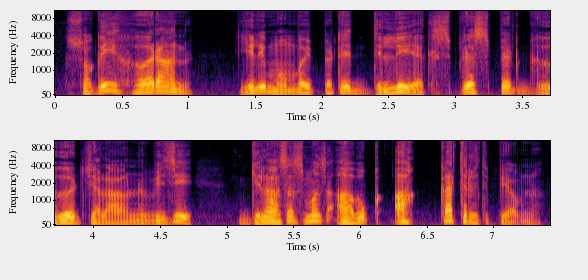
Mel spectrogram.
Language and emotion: Kashmiri, surprised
